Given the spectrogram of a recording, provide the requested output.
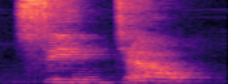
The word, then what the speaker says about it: xin chào: The X sound you will pronounce like S in English. Like the S sound in English. Okay, it's like in speaks. So xin, and the sound ch in chào, you can pronounce like in champion.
